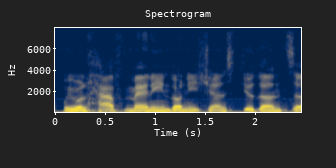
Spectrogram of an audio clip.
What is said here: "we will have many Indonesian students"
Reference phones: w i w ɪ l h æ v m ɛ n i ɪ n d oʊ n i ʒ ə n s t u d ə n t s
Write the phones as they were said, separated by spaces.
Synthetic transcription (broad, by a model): w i w ɪ l h æ v m ɛ n i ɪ n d oʊ n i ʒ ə n s t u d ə n t s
